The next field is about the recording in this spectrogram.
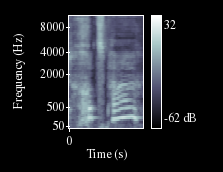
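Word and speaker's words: chutzpah: pardoned um because that's never quite sure how to pronounce it hutzpah is that how it goes that's basic yeah yeah that's right that's what roger stone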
